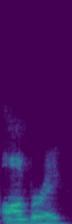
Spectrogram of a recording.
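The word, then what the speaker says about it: Hombre: He was in one called Ombre. Okay. Yeah, the H is that the the H is silent. That's a good one.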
